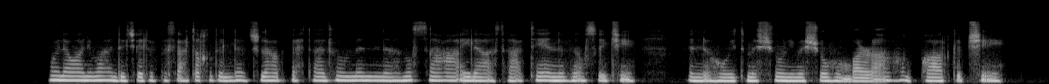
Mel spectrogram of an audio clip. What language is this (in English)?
Mesopotamian Arabic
